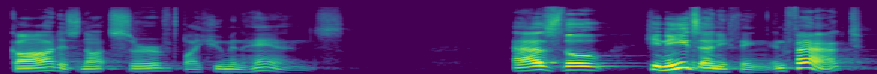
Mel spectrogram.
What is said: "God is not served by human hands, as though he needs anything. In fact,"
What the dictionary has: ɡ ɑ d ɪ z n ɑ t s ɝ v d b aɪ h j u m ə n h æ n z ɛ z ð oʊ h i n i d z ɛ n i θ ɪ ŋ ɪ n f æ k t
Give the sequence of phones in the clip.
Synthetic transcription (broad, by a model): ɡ ɑ d ɪ z n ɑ t s ɝ v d b aɪ h j u m ə n h æ n z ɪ z ð oʊ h i n i d z ɛ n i θ ɪ ŋ ɪ n f æ k t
